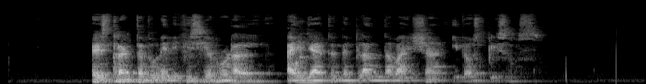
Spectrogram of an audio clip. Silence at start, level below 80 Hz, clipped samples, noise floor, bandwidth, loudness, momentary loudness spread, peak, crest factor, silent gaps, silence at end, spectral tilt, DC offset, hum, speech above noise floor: 0.9 s; -48 dBFS; under 0.1%; -61 dBFS; 11.5 kHz; -22 LUFS; 14 LU; -2 dBFS; 22 dB; none; 1.1 s; -5 dB/octave; under 0.1%; none; 39 dB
